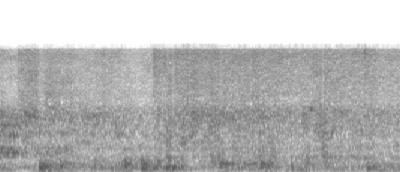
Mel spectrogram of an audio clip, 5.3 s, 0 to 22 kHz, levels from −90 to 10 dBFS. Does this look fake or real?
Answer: fake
